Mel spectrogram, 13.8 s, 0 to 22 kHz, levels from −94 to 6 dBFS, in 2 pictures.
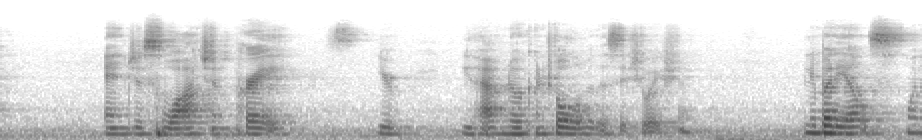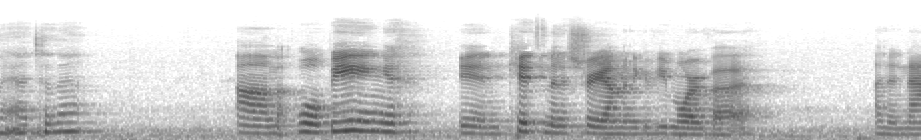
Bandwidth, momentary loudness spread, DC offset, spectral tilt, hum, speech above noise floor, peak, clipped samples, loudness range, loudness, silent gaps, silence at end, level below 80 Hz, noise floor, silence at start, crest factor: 13 kHz; 23 LU; under 0.1%; -4 dB/octave; none; 21 dB; -10 dBFS; under 0.1%; 8 LU; -31 LUFS; none; 0 s; -58 dBFS; -52 dBFS; 0 s; 22 dB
